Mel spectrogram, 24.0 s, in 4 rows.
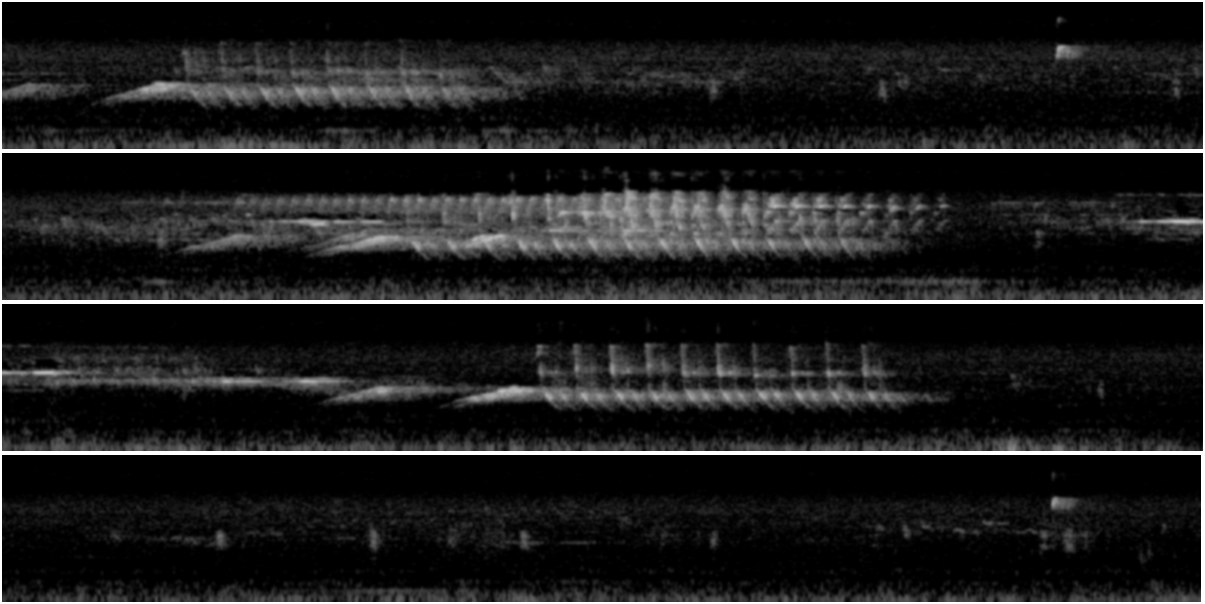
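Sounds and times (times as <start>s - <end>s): songbird trilled songs: 0.0s - 16.7s, 22.3s - 23.5s.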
